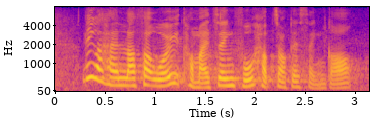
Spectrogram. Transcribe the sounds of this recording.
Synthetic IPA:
niː˥kɔː˧ɦɐ˨jlaː˨pfaː˨t̚wuː˨˥jt̪ʰʊ˨˩ŋmaː˨˩jt͡sɪ˧ŋfuː˨˥hɐ˨p̚t͡sɔː˧kːɛː˧sɪ̰˨˩ŋkɔː˨˥k̚

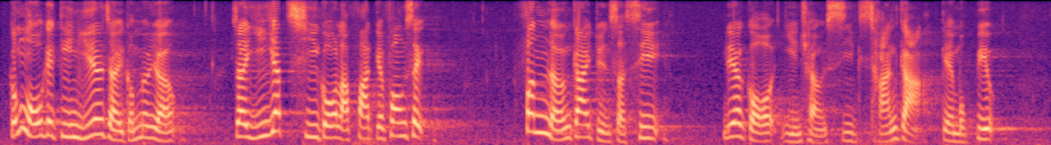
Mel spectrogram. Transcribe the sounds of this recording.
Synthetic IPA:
kɐ˨˥mŋɔː˨˧kɛː˧kiː˧njiː˨˥lɛː˥t͡sɐ˨hɐ˨jkɐ˨˧mjœː˨˥ŋjœː˨˥ŋ | t͡sɐ˨hɐ˨jiː˨˧jɐ˥t̚t͡sʰiː˧kɔː˧laː˨p̚faː˧t̚kɛː˧fɔː˥ŋsɪ˥k̚ | fɐ˥nlœː˨˧ŋkaː˥jt̪yː˨nsɐ˨t̚siː˥ | niː˥jɐ˥kːɔː˧jiː˨˩nt͡ʃʰœ̰ː˨˩ŋsiː˨t͡sʰaː˨˥nka̰ː˧kɛː˧mʊ˨k̚piː˥w

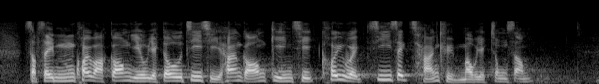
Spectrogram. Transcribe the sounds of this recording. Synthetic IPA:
sɐ˨˩p̚se˧jm̩˨˧kʰɐ˥ɥwaː˨˩kːɔː˥ŋjiː˧wjɪ˨k̚t̪o˥wt͡siː˥t͡sʰiː˨˩ɦœː˥ŋkɔː˨˥ŋkiː˧nt͡sʰiː˧t̚kʰɵ˥ɥwɪ˨k̚t͡siː˥sɪ˥k̚t͡sʰaː˨˥nkʰyː˨˩nmɐ˨wjɪ˨k̚t͡sʊ˥ŋsɐ˥m

